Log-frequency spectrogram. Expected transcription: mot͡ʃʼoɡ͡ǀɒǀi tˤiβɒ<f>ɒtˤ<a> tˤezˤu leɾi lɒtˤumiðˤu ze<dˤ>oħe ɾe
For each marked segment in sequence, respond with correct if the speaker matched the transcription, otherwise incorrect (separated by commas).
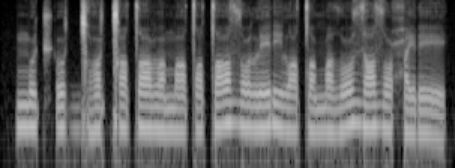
incorrect, incorrect, incorrect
